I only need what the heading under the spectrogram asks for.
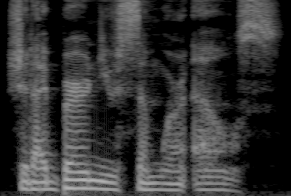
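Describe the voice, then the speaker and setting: Husky low menacing man, half-whispering. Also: steady tone, measured pace. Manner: menacing, taunting, cruel. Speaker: voice actor in audio roleplay. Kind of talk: ASMR audio roleplay.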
